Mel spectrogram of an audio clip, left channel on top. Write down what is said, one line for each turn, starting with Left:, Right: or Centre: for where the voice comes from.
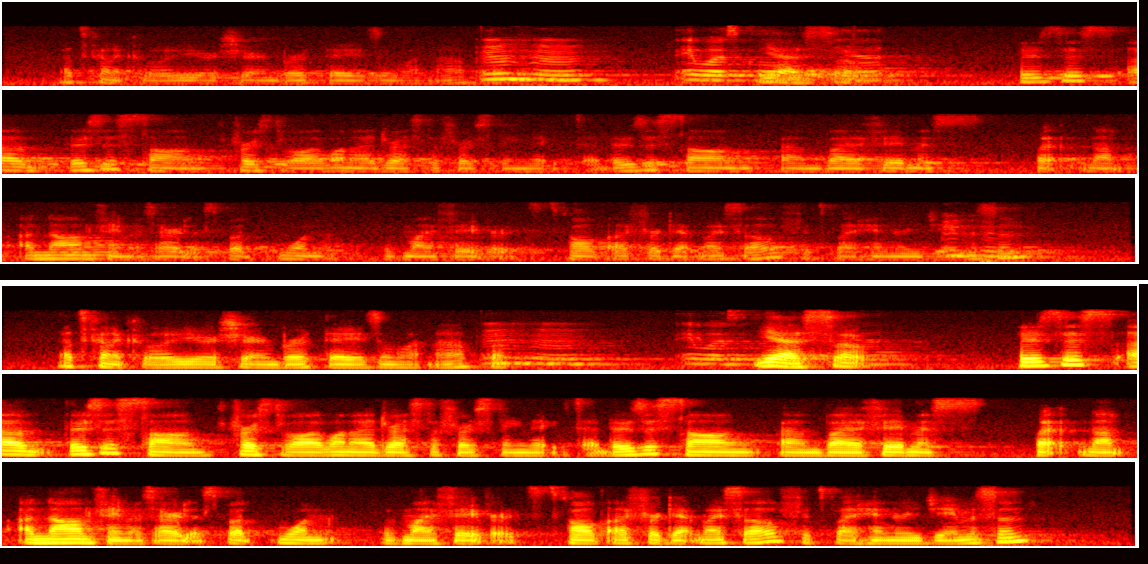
Right: that's kind of cool. You were sharing birthdays and whatnot,
Left: Mm-hmm.
Right: but
Left: It was cool.
Right: yeah. So
Left: Yeah.
Right: there's this um there's this song. First of all, I want to address the first thing that you said. There's this song um by a famous but not a non-famous artist, but one of my favorites. It's called "I Forget Myself." It's by Henry Jameson.
Left: Mm-hmm.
